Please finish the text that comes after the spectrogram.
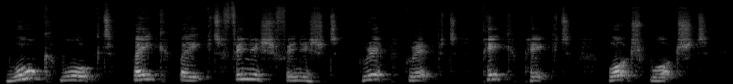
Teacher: Unvoiced means that you cannot sing the sound. It is too difficult to voice a sound d straight after these verbs, so for the past, we speak the sound t at the end.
